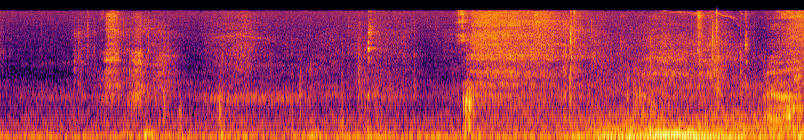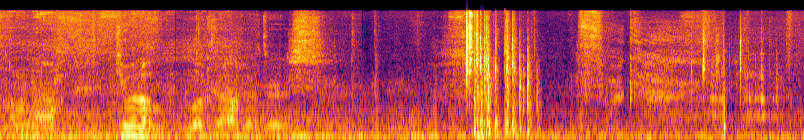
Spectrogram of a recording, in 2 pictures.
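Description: Car cabin noise while driving: a steady low rumble of engine and road noise, swelling louder from about four seconds in. There is a short loud burst of noise just under ten seconds in.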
